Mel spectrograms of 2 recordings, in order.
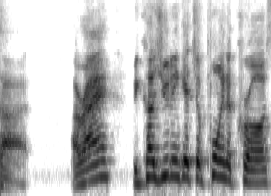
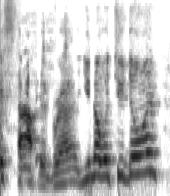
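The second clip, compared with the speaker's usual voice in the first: ordinary talk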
